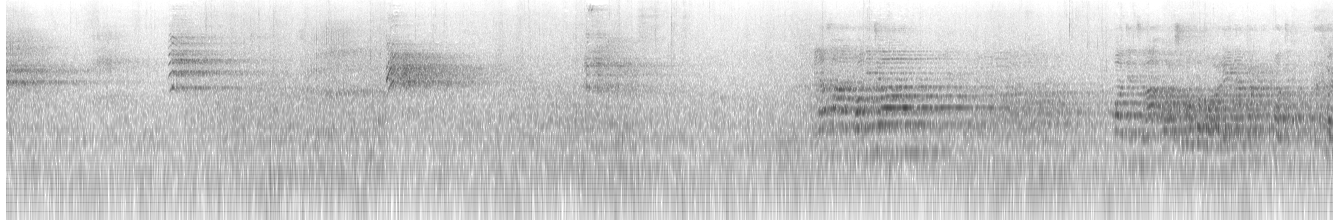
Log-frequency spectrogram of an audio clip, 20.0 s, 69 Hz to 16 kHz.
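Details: Beluga at a public training session, Port of Nagoya Public Aquarium, 4 November 2018, 16:00 show. Bursts of nasal, harmonic, whinny-like calls, each two to four seconds long, come one after another with short gaps.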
